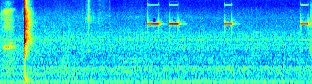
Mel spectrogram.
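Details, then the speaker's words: Desktop PC power supply on a tester, GPU power connected; sharp click then short high beeps signal all readings fine: normal power supply test. "But everything else is everything else is fine. So power supply power good."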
